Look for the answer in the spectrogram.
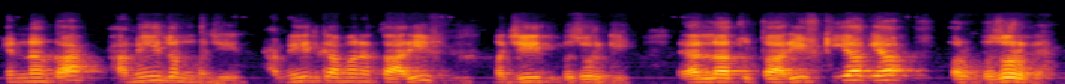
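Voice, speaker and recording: A man giving a religious lesson on correct prayer pronunciation, slowly drawing out recited phrases and correcting common mistakes. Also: on the high side, expressive, a bit bright, a little hiss or hum, poor audio. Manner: slow drawn-out recitation of Arabic phrases between explanations; corrective, instructive tone. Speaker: religious teacher.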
